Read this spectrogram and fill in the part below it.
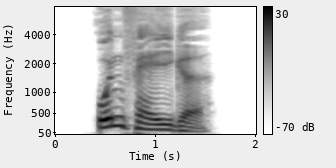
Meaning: inflection of unfähig: 1. strong/mixed nominative/accusative feminine singular 2. strong nominative/accusative plural 3. weak nominative all-gender singular 4. weak accusative feminine/neuter singular
- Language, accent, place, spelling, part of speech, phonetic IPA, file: German, Germany, Berlin, unfähige, adjective, [ˈʊnˌfɛːɪɡə], De-unfähige.ogg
